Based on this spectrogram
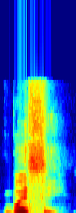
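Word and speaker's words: Boétie: Boeci. Então, Boeci que se escreve Boeti, caso você procure aí no, no Google, né?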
